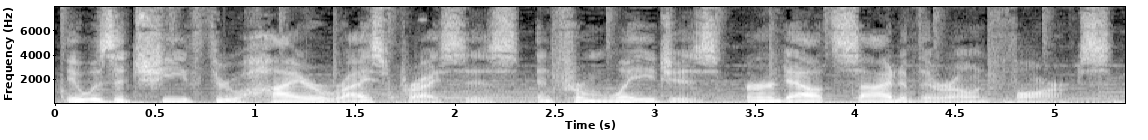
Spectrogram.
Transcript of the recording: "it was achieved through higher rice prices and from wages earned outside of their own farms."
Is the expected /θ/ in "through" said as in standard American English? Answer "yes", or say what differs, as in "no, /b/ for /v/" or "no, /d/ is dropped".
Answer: yes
